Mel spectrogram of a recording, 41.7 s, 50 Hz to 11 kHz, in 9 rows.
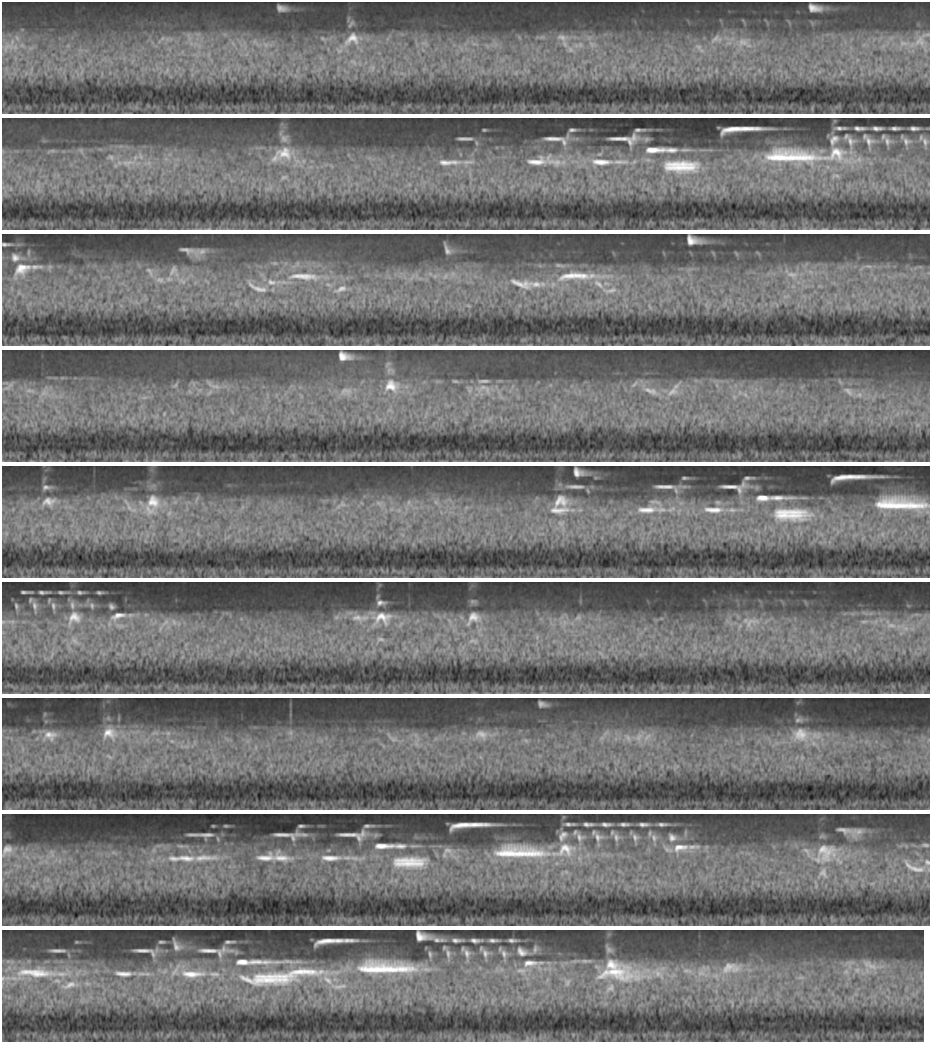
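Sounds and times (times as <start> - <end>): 
river water flowing on a riverbank in early morning: 0.0 - 41.7.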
